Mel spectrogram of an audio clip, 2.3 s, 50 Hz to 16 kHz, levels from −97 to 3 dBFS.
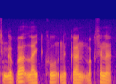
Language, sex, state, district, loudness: Garo, male, Meghalaya, South Garo Hills, -19 LUFS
